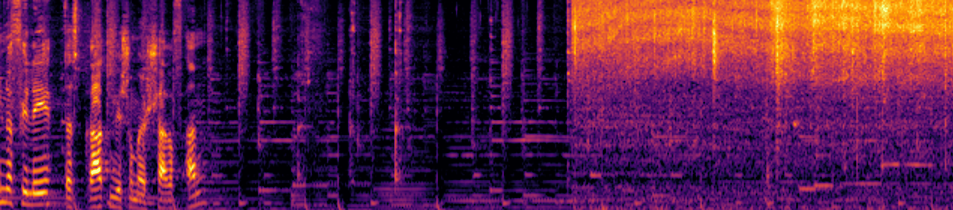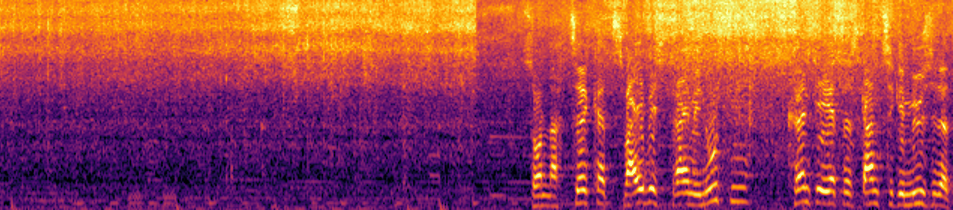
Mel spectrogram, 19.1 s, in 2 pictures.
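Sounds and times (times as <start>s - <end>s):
chicken sizzling in hot oil: 5.7s - 19.0s.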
